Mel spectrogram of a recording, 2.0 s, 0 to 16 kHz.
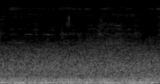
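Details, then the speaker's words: Honda S600 with carburettors, 5-ohm plug caps checked: low, lumpy idle with an uneven stumbling pulse, misfiring with an outer cylinder dropped and only the two centre cylinders firing; owner suspects a weak aftermarket fuel pump giving low fuel pressure. "So, that's caused it to drop this cylinder here now. It's only It's only firing the two center cylinders."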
